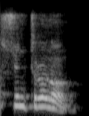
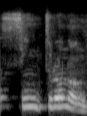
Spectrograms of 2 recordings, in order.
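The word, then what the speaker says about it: synthronon: Ona da syntronon deniyor. Ben ona syntronon diyordum. Meğer Yunanca'da S'den sonraki Y, Ü okunuyormuş. Syntronon. Yani birlikte oturdukları yer.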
